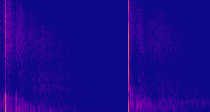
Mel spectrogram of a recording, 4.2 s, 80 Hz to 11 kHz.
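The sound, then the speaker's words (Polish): A three-shot PT58 firework bomb going off: two loud, sharp bangs about two and a half seconds apart, each trailing into a fading crackle and rumble, with no voices. “Kolejna trzycelowa bomba PT58. Kolejna trzycelówka PT59.”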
